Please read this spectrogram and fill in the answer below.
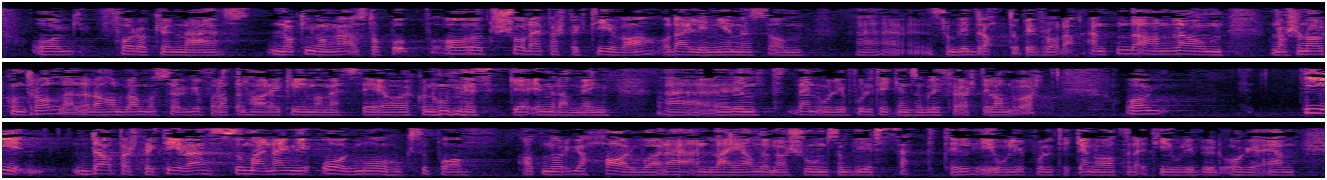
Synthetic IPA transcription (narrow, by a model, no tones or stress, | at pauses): ʔɔɡ | fɔɾɔkʰʉnːənɔkːənɡɑŋːə̰st̪ɔpːəʊpːɔʂoːd̪æɪpʰæʂpɛkt̪ʰiːʋɑɔ̰d̪æɪlɪnjənəsɔ̰m | sɔmblɪɖ̪ɾɑt̪ːʊpːɪfɾo̰ːd̪ə̰ʔɛ̰nt̪n̩d̪ɛ̰hɑnd̪ləɾɔmnɑʂʊnɑːlkʰʊnt̪ʰɾɔlːɛ̰lːʔə̰ɖɛɦɑnd̪ləɾɔmɔsœɾɡəfɔɾʔɑt̪̚d̪ɛnɦɑɾæɪkʰliːmɑmɛsɪɔœkʊnuːmɪskʔɪ̰nɾɑmɪŋ | ɾʉnt̪d̪ɛnʔuːljəpʰʊlɪt̪ʰɪkːəns̬ɔmblɪɾfø̰ːɾt̪ʰːɪlɑnːə̰ʋɔ̰ɾt̪ɔːɡ | ɪd̪ɛpʰæʂpɛk̚t̪ʰiːʋəsɔmæɪnəɡʋɪʔoːɡmɔɦʊksəpʰɔ | ʔɑt̪nɔɾɡəhɑɾʋɑːɾəæ̰ɪnlæɪɑnd̪ənɑʂuːnsɔmblɪɾsɛt̪ʰːɪlɪ̰ʔuljəpʰʊlɪt̪ʰɪkːənɔɑt̪̚d̪ɛ̰æ̰t̪ʰiːuːljəbʉːd̪o̰ːɡəʔɛ̰n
